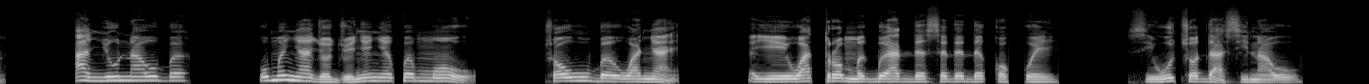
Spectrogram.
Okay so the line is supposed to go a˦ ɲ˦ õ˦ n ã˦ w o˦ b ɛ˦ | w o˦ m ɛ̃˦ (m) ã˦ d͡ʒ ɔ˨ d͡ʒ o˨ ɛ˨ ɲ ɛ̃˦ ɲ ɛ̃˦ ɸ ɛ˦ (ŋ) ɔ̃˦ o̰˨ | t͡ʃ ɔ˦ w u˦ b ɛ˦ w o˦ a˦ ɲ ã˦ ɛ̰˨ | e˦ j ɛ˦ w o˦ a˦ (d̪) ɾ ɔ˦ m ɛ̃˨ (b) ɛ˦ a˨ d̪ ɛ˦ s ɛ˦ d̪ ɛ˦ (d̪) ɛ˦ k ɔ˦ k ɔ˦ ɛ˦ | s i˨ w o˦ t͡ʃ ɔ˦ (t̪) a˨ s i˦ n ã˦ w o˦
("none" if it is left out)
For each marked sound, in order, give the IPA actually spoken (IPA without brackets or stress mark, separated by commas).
ɲ, m, t̪, ɡ͡b, d̪, d̪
